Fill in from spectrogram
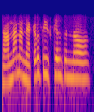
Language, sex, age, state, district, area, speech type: Telugu, female, 18-30, Andhra Pradesh, Vizianagaram, rural, conversation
